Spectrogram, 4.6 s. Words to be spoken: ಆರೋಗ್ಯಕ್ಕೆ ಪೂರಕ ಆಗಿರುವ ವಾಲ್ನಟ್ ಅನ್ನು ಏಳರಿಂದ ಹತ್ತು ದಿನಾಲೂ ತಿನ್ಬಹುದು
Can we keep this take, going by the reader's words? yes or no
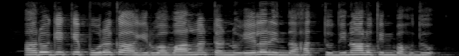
yes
